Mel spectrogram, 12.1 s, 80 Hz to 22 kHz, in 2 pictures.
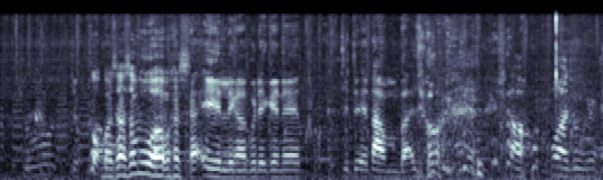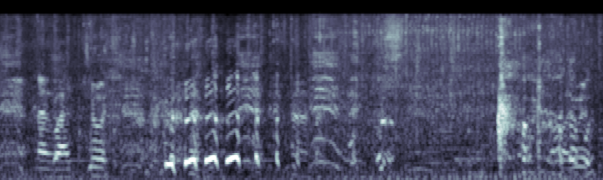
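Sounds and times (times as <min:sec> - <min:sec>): men laughing and talking: 0:00.1 - 0:12.0.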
